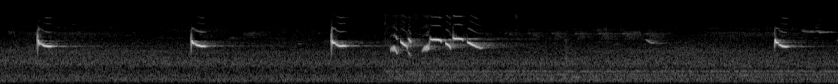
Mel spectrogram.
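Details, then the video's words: Baltimore oriole giving clear, flutey down-slurred whistles about every second and a half, broken midway by a quick jumble of rich warbled notes. "What does a Baltimore Oriole sound like?"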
